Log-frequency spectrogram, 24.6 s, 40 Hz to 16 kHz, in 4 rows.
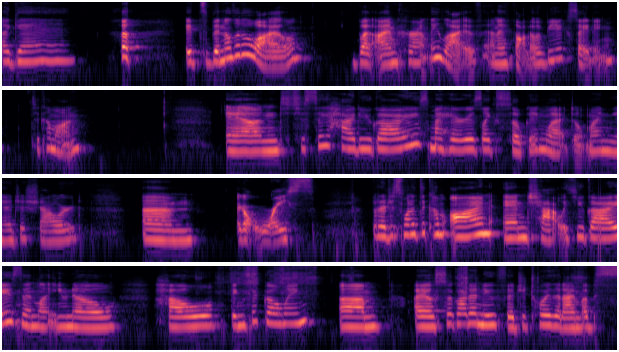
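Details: Vocal tic (Tourette syndrome) in a 26-year-old woman; the tic is a repeated phrase that she says came from something an ex-boyfriend said.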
